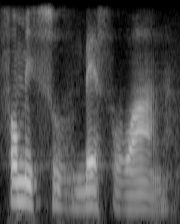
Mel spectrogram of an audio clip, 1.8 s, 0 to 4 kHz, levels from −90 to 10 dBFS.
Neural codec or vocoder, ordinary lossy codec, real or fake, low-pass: codec, 16 kHz, about 1 kbps, DyCAST, with the encoder's durations; none; fake; 3.6 kHz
